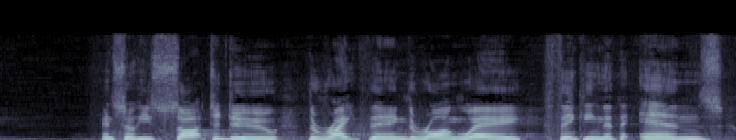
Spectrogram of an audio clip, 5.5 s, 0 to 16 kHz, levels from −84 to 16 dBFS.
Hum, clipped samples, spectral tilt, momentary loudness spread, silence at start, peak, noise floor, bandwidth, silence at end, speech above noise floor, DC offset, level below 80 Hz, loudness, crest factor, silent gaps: none; under 0.1%; -6.5 dB/octave; 6 LU; 0.75 s; -2 dBFS; -51 dBFS; 12.5 kHz; 0.1 s; 37 dB; under 0.1%; -54 dBFS; -15 LUFS; 14 dB; none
